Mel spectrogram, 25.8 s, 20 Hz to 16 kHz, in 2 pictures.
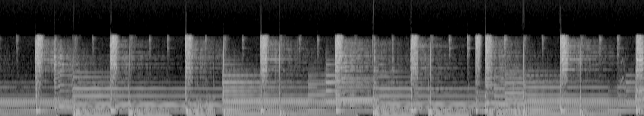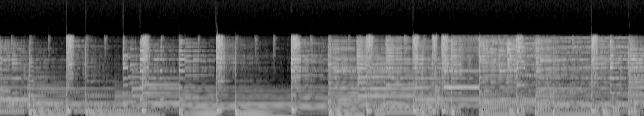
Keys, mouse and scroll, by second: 2.5 click, 2.6 click, 4.1 click, 4.8 middle click, 6.6 click, 12.3 click, 12.4 click, 14.7 click, 20.0 click, 20.0 click, 21.1 click, 23.6 middle click, 24.6 click, 24.7 click, 25.3 click.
